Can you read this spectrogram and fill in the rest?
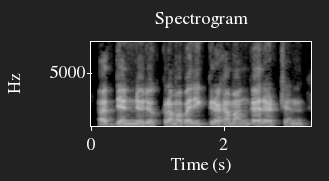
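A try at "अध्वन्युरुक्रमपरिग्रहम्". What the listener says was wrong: the third line, first word, it's Advanyuruk. I'm hearing Adyan. It's Advanyurukrama.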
